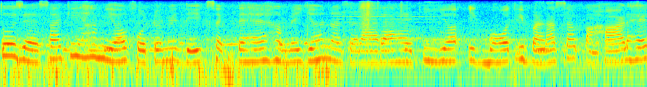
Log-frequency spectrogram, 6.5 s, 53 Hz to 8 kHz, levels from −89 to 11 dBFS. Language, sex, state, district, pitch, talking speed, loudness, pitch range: Hindi, female, Chhattisgarh, Korba, 225 Hz, 240 wpm, -15 LUFS, 215-240 Hz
